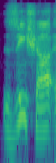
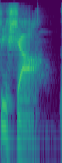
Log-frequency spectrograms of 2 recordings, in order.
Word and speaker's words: Xisha: The Paracel Islands, also known as Zisha in Chinese, and pretty Huang... sure that's pronounced Xisha. – Zisha. Xisha.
